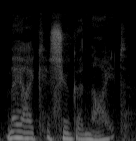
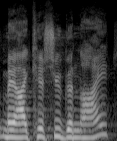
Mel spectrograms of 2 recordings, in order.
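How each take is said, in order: First: It is said very softly and quietly. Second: It is said at a raised, moderate volume. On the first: He hopes not to be overheard. "in a very soft voice" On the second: He wants to make sure she hears. "he raises his voice to speak"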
